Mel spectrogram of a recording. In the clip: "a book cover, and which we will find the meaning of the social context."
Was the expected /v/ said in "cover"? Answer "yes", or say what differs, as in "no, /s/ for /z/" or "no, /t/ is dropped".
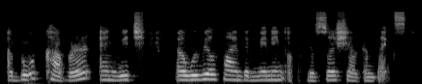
yes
